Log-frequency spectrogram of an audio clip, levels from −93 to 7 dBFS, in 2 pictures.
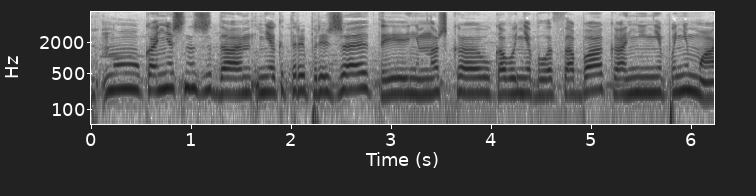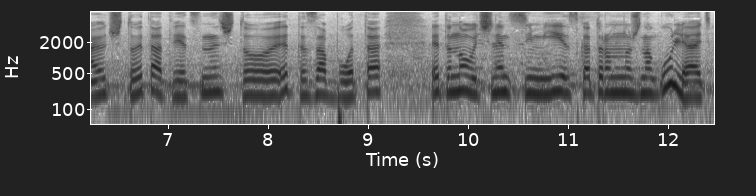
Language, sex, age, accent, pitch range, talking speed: Russian, female, 20-39, native, 190-230 Hz, 145 wpm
